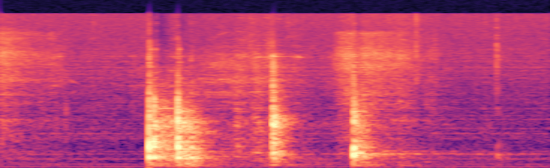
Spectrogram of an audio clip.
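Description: A metal object knocks down onto a wooden bench.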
